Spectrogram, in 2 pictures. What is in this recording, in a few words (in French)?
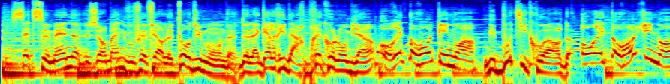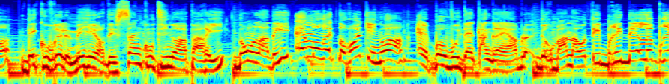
accent chinois; Zurban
